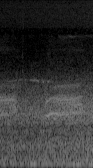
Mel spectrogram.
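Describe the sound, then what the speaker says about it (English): A crow caws faintly, low in a steady wash of outdoor background noise, with no voices. "I really like crows."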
